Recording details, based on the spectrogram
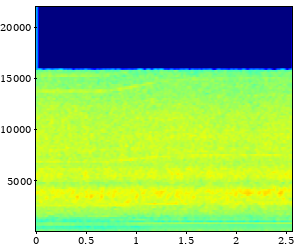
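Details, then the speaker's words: Goblin 500 electric helicopter, Castle Talon 90 ESC in Heli Fixed End Point mode after reprogramming: smooth, steady high motor and rotor whine, no roughness or surging, holding raised headspeed in idle up; head speed steps normally between modes. "and you can hear that it went up I'm going to go back down the idle up one it went down back down into normal mode and it went down again"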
